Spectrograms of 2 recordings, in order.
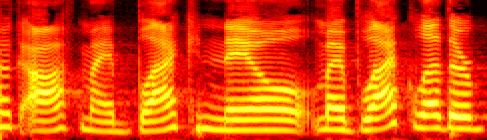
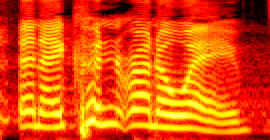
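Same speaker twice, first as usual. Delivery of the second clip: usual speaking voice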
